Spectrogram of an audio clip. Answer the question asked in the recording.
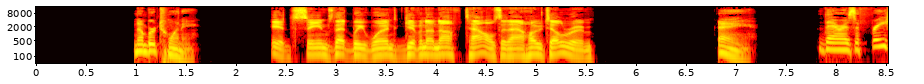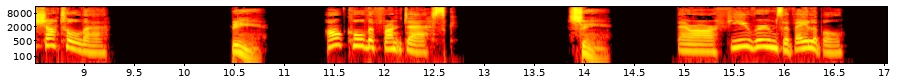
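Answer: B: I'll call the front desk.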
